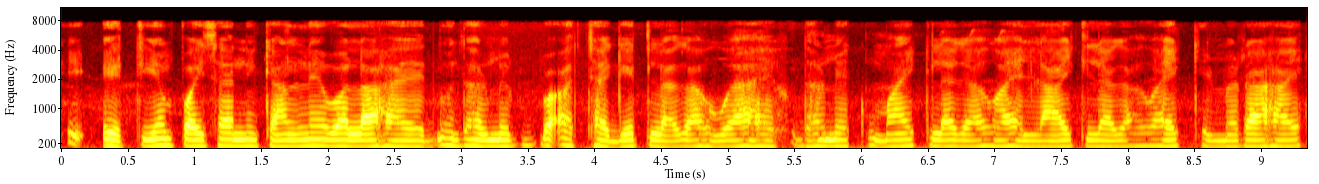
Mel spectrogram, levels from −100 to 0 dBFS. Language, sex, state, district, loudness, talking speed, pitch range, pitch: Hindi, male, Bihar, Vaishali, -20 LUFS, 160 wpm, 140-145 Hz, 140 Hz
